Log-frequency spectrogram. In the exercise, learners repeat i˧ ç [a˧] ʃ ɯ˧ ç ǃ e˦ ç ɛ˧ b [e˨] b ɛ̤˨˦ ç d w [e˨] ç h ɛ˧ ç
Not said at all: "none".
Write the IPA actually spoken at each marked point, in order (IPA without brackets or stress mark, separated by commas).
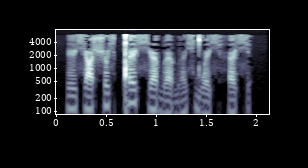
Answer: a˧, ɛ˨, e˨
